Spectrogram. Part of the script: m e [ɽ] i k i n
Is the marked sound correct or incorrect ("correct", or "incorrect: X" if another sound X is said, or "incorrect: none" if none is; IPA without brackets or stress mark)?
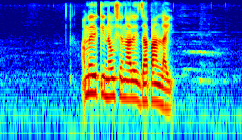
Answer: incorrect: ɾ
